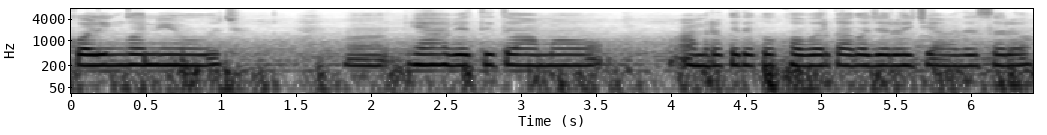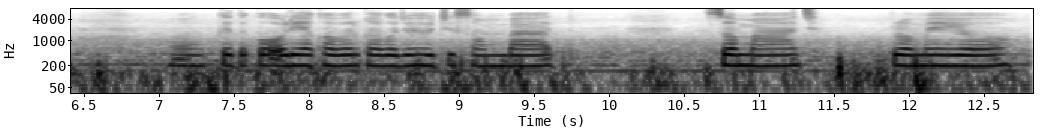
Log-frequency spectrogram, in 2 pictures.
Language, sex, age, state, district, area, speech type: Odia, female, 30-45, Odisha, Subarnapur, urban, spontaneous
